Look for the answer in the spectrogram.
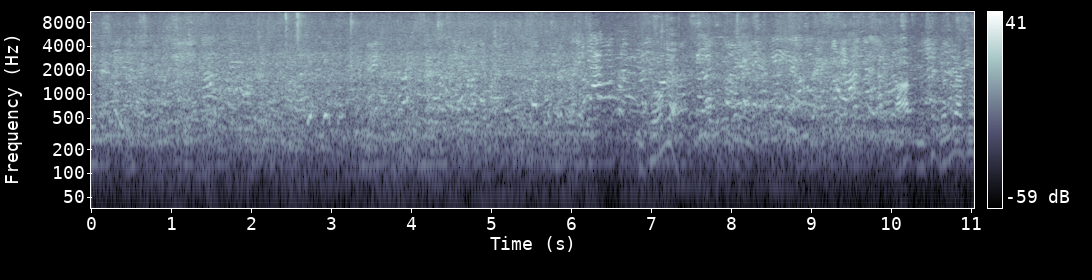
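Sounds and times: women chattering in a crowd: 0:00.0 - 0:11.0.

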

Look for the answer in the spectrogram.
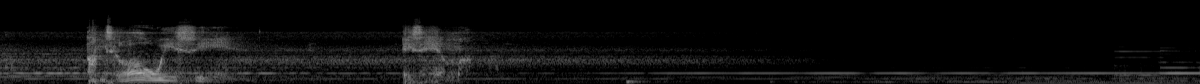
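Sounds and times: held ambient music note: 0:00.0 - 0:12.0.

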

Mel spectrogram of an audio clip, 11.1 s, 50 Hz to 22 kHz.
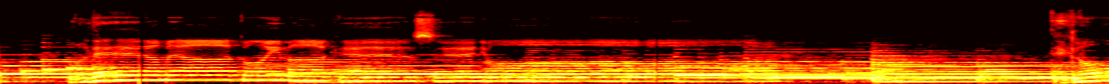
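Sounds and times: electric keyboard chords: 0:00.0 - 0:11.0
man singing a hymn: 0:00.7 - 0:08.2, 0:10.5 - 0:11.0.

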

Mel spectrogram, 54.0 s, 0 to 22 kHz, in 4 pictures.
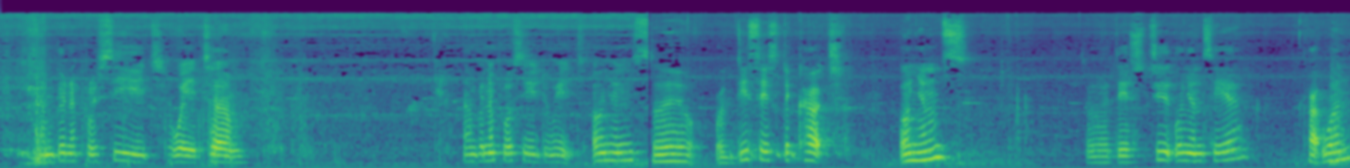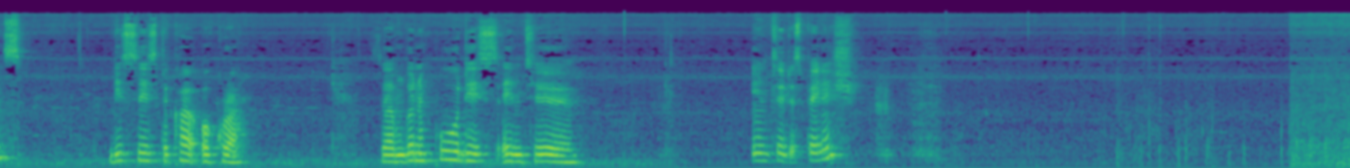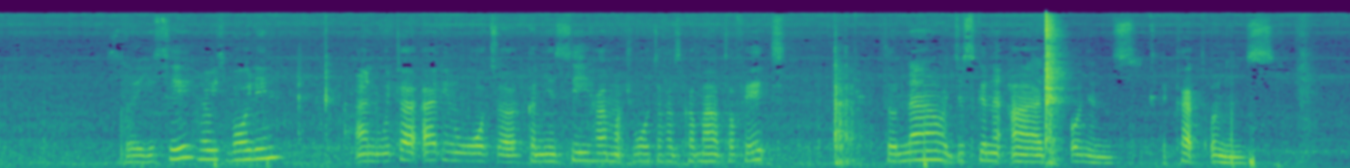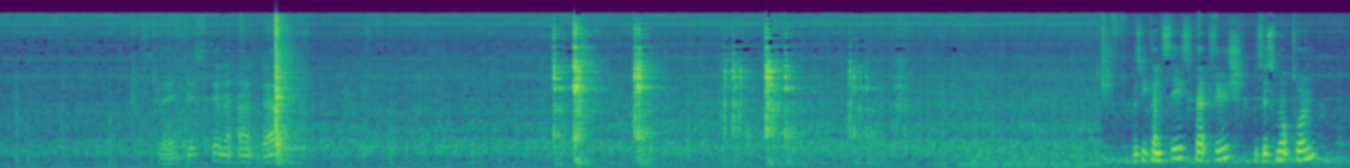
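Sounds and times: pot of spinach boiling: 0:21.8 - 0:54.0.

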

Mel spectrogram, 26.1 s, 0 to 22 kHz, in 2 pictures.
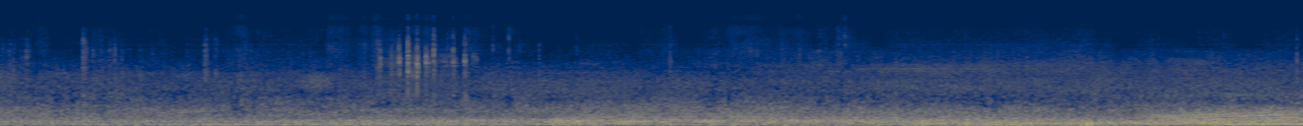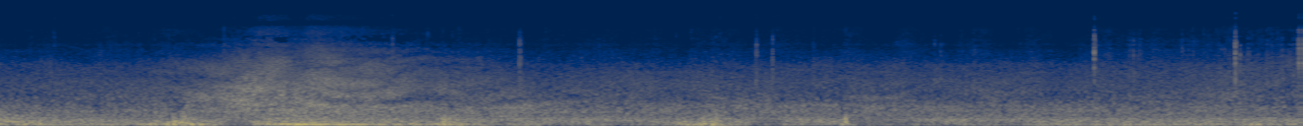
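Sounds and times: road traffic rumble: 0:00.0 - 0:26.0
vehicle passing: 0:00.0 - 0:26.0.

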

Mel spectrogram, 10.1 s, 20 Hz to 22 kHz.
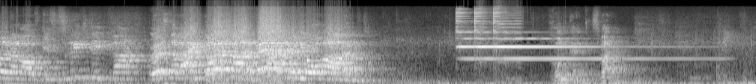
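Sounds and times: bell strikes ringing: 0:06.1 - 0:10.0.

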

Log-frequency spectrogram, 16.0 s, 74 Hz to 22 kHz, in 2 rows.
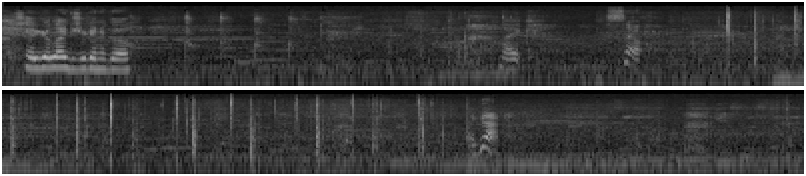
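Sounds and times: jump rope slapping the ground: 0:07.2 - 0:12.4.

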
